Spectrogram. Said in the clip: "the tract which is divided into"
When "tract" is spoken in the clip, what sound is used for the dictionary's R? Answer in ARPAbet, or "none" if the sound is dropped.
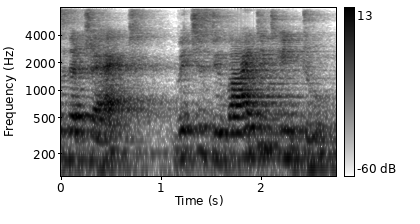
R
